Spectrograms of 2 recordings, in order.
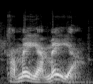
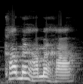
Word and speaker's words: Kamehameha: gin saying this word wrong it is not kameha that is wrong it is pronounced Kamehameha and nothing else be sure to use this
